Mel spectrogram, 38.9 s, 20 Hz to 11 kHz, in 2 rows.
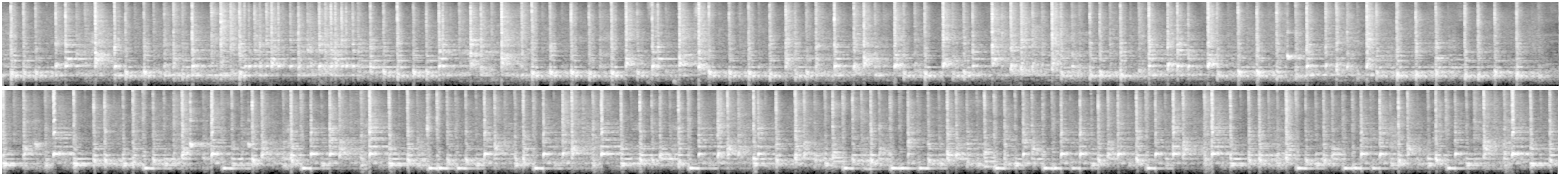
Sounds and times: Drum: 0.0s - 38.9s
Drum kit: 0.0s - 38.9s
Wood block: 0.0s - 38.9s.

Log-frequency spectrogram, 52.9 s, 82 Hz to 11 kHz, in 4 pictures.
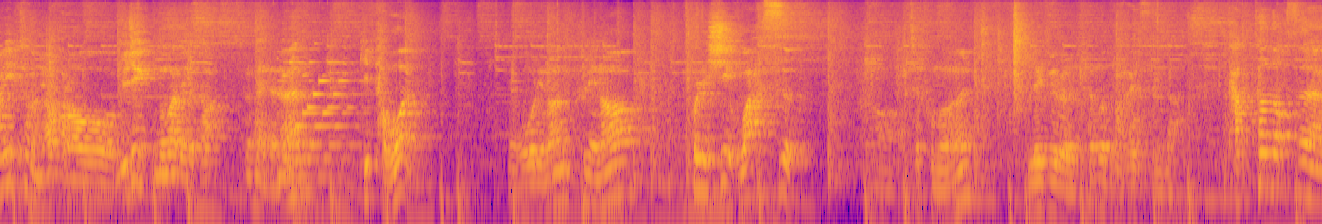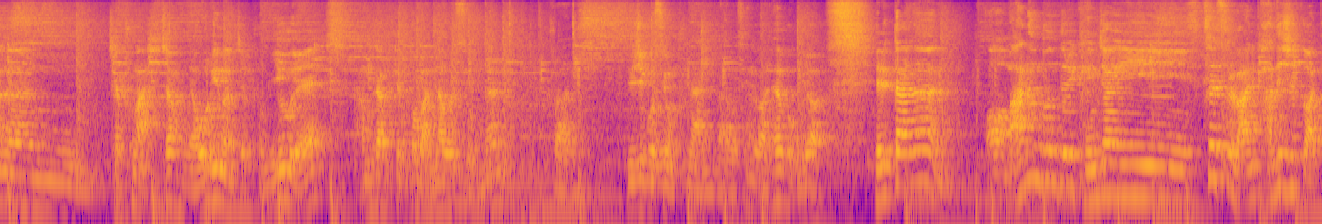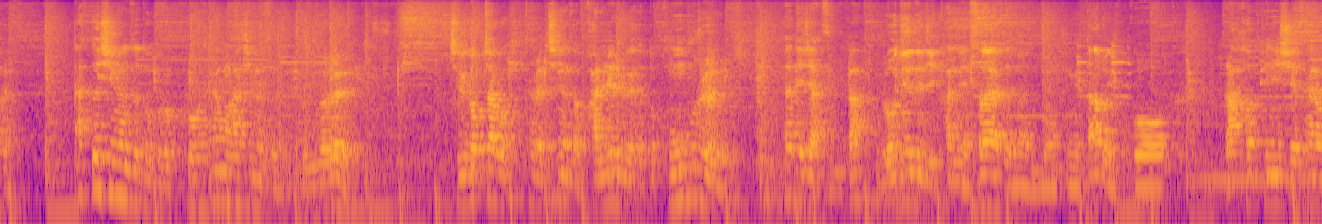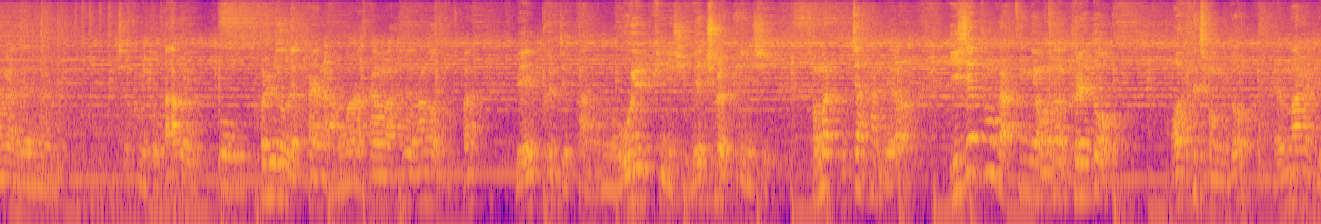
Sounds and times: Speech: 0.0s - 4.4s, 5.1s - 30.2s, 30.9s - 52.8s
Guitar: 0.0s - 21.5s, 22.1s - 52.8s.

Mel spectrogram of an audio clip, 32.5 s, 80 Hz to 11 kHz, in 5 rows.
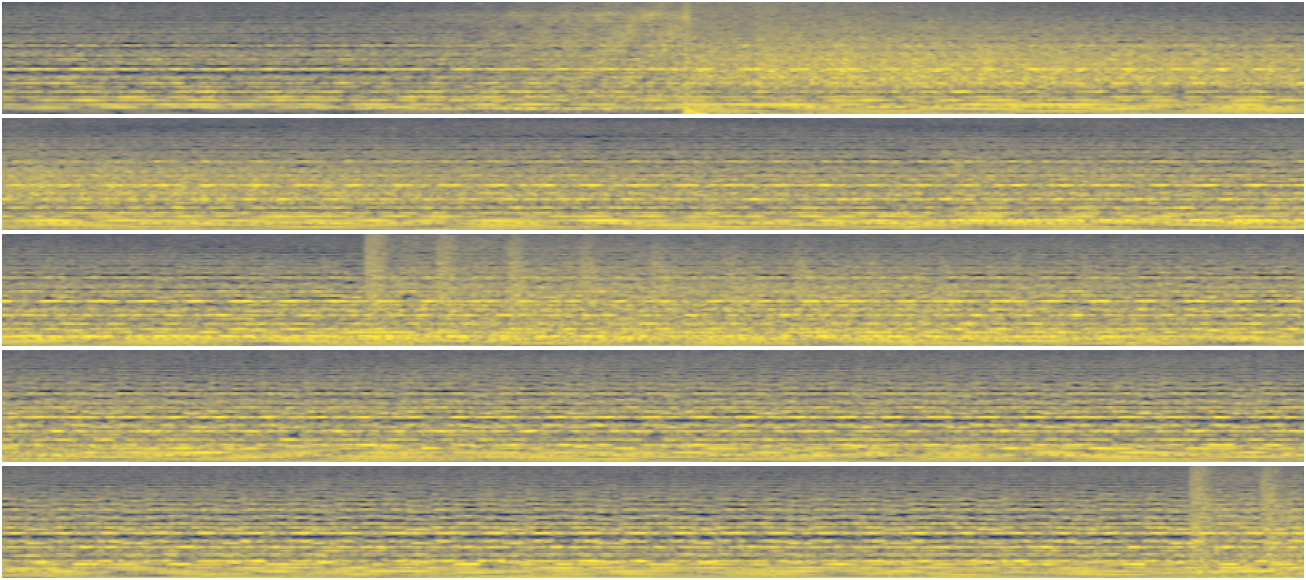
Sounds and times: Music: 0.0s - 32.5s.

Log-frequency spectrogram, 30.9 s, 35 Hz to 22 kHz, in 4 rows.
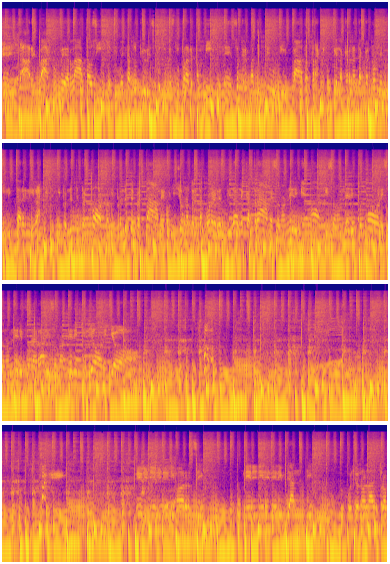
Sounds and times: Disco: 0.0s - 30.8s
Music of Africa: 0.0s - 30.8s.

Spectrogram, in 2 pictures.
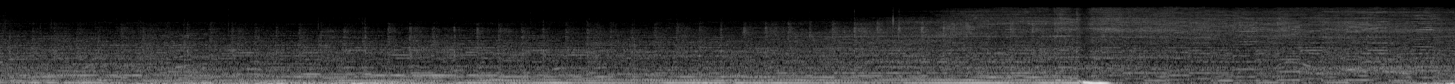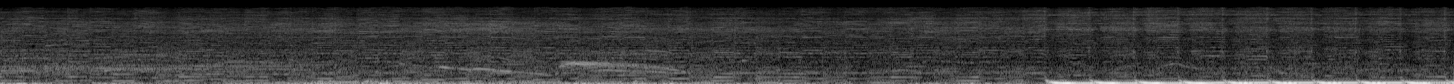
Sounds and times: Disco: 0.0s - 29.0s.

